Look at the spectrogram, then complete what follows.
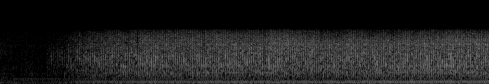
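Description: Farm tractor engine running steadily, fading in about half a second in.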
